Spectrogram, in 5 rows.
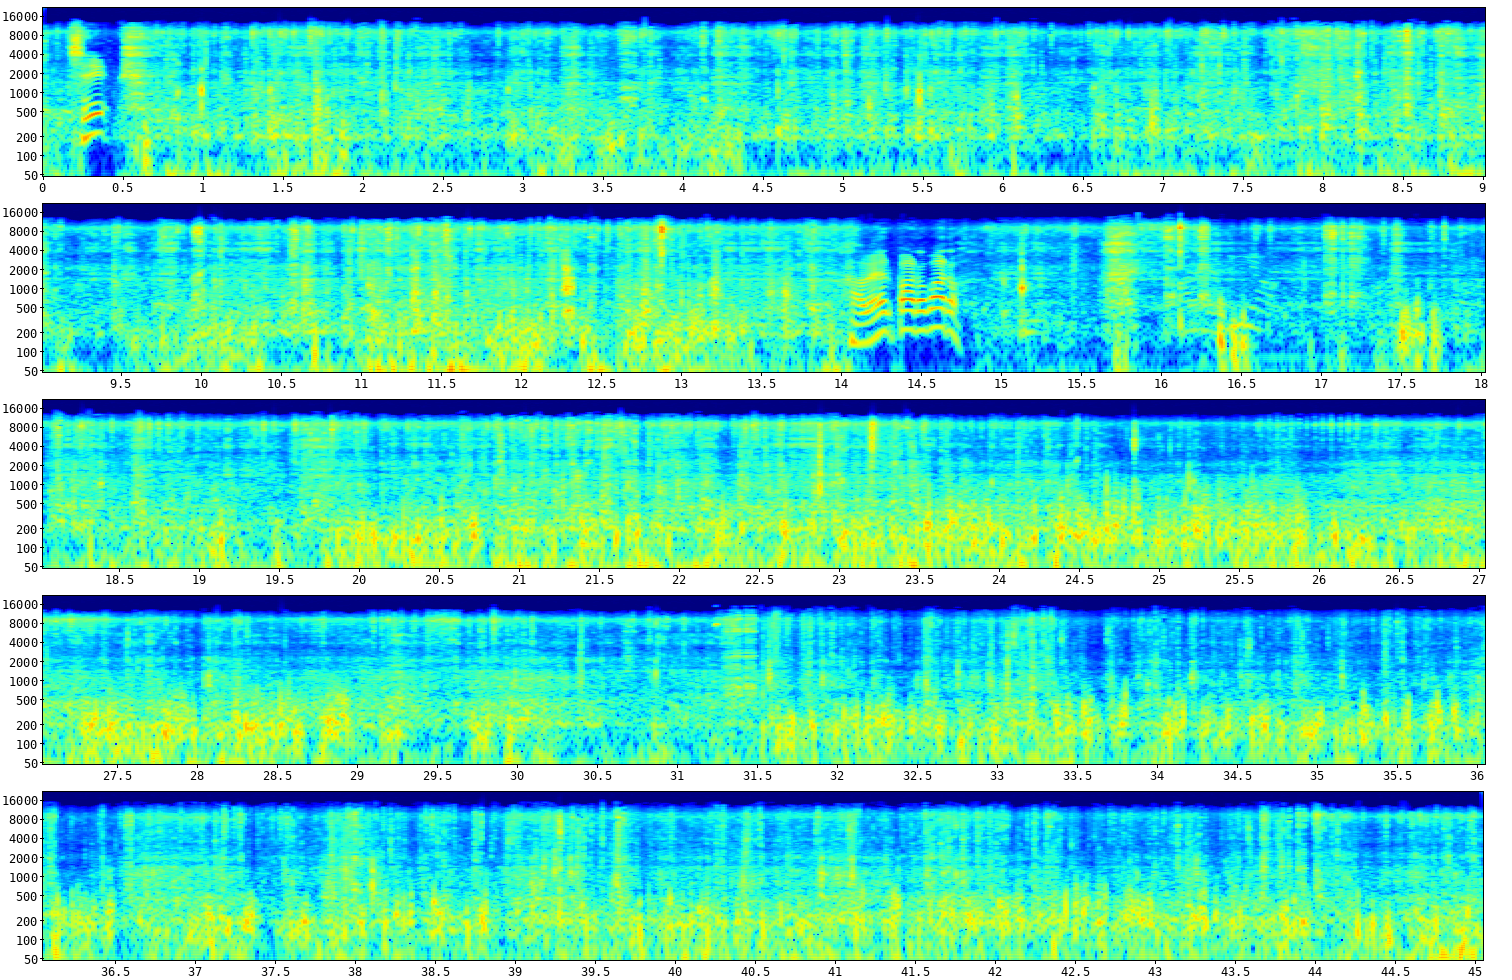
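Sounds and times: bike rattling over rocks: 0.0s - 45.0s
bike tyres rumbling over stones: 0.0s - 45.0s
wind buffeting microphone: 0.0s - 45.0s.

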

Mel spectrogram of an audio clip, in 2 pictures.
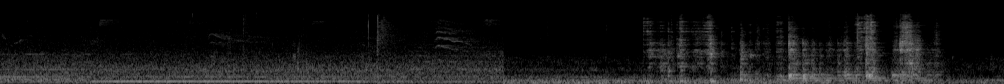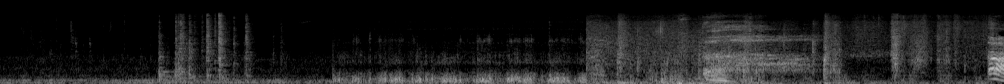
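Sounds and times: metal coffee pot clinking: 6.4s - 9.5s
metal lid scraping and clinking: 6.4s - 9.5s.

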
